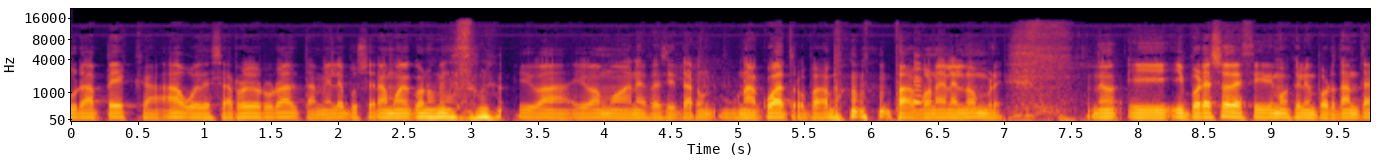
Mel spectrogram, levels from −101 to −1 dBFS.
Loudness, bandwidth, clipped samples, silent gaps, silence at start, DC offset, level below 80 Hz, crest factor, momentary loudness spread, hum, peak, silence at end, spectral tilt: -22 LUFS; 14.5 kHz; under 0.1%; none; 0 s; under 0.1%; -42 dBFS; 18 dB; 8 LU; none; -2 dBFS; 0 s; -7 dB/octave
